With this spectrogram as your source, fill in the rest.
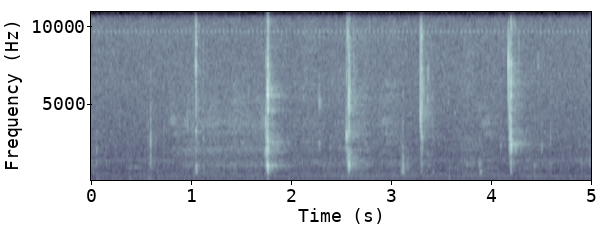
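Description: A man chews food noisily close by, with wet smacking sounds.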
